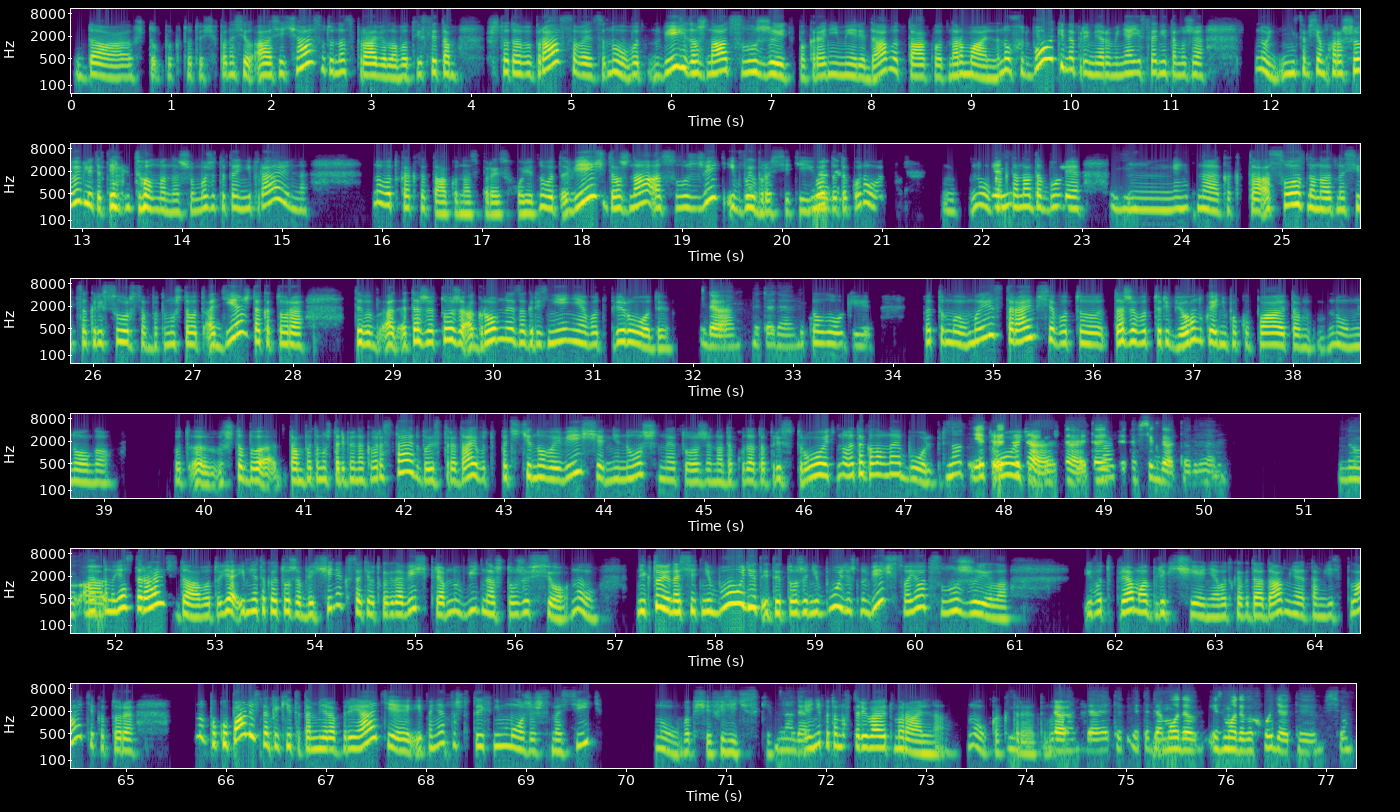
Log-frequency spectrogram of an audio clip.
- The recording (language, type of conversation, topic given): Russian, podcast, Что помогло тебе избавиться от хлама?
- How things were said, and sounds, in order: other background noise; laughing while speaking: "я их дома ношу"; unintelligible speech; tapping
